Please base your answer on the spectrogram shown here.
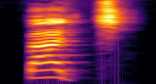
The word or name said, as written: pach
